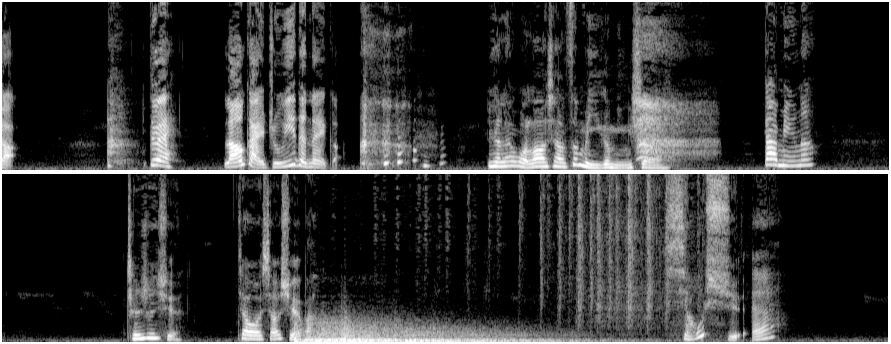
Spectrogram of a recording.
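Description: A woman speaks playfully with a laugh in her voice.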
